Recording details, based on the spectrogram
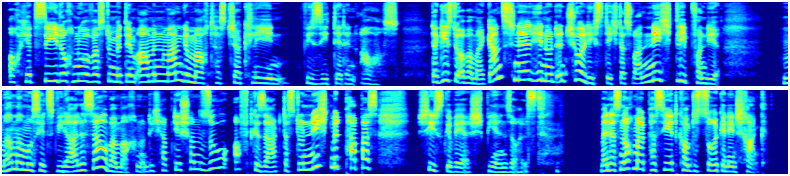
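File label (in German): szene, sprecher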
